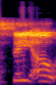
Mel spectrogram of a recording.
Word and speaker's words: confit: Yeah, it's spelled CONFIT, Jethro, but it's pronounced confit, CONFEE. The T is silent.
